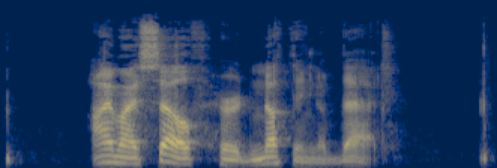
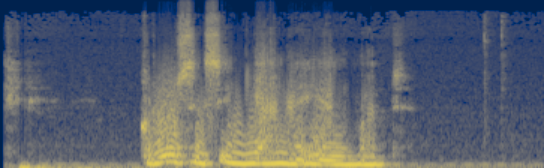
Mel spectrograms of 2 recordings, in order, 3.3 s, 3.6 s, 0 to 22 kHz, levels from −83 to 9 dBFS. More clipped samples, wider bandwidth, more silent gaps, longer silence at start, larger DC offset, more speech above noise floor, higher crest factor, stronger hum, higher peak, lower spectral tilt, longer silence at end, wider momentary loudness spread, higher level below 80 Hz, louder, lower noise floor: second, under 0.1% vs 3%; second, 15 kHz vs over 20 kHz; neither; about the same, 0.05 s vs 0.05 s; neither; first, 56 dB vs 24 dB; first, 20 dB vs 6 dB; neither; about the same, 0 dBFS vs 0 dBFS; second, -2.5 dB/octave vs -5.5 dB/octave; first, 0.75 s vs 0.25 s; second, 11 LU vs 18 LU; second, -64 dBFS vs -22 dBFS; second, -19 LUFS vs -4 LUFS; first, -75 dBFS vs -27 dBFS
